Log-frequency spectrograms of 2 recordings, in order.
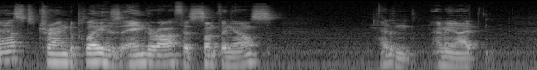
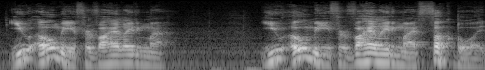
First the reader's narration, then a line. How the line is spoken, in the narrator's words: Tim grumbled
